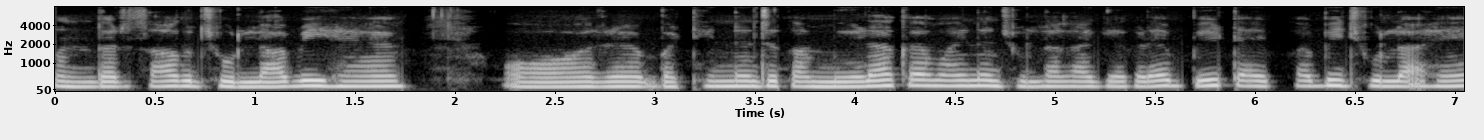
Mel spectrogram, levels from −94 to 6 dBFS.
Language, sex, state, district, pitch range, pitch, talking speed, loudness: Marwari, female, Rajasthan, Nagaur, 170-190 Hz, 180 Hz, 100 wpm, -14 LUFS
